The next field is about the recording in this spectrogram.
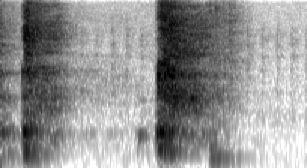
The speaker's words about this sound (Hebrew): אני משתעל הרבה, אבל אני עם המון לך. אני כבר גם אחרי שתי קורונות וחיסונים וכל זה. היום להשתעל זה מפחיד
